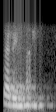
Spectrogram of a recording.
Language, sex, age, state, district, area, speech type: Kannada, female, 18-30, Karnataka, Hassan, urban, conversation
